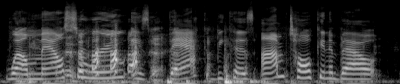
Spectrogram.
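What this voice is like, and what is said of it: Put-on Aussie accent drifting southern. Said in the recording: “Aussie ... That went southern for a second ... Oh, the accent.”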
